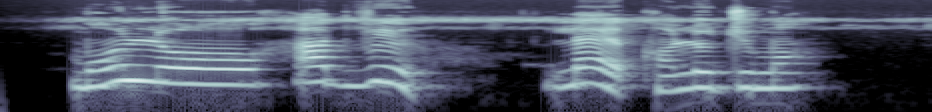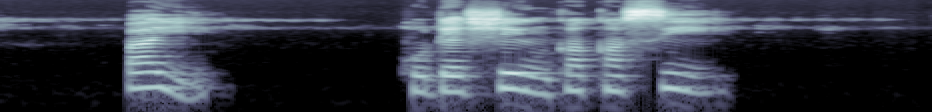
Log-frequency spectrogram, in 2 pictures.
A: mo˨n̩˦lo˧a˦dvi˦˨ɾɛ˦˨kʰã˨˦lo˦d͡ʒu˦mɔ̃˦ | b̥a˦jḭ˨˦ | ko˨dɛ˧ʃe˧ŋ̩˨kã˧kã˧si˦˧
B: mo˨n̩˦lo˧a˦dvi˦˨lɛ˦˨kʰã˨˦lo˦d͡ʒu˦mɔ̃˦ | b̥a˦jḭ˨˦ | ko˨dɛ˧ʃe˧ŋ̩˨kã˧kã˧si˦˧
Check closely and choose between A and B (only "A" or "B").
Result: B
